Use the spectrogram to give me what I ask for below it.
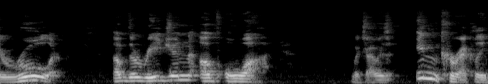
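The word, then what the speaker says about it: Awadh: which is a ruler of the region of Awad, which I was incorrectly pronouncing Oud earlier because I didn't know. And so it is pronounced Awad, and it is in the Gangetic Plain of northern India.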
